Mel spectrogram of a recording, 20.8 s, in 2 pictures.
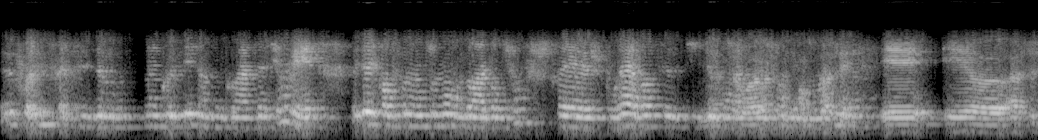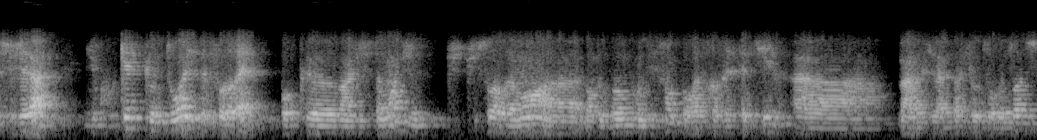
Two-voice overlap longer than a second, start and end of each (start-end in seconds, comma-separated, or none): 7.0-8.6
